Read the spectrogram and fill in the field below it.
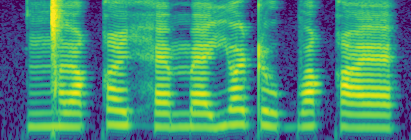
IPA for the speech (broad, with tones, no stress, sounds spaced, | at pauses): ŋ͡ǀ ɜ˨ q i˧ h æ˨ m æ˨ j ʌ˦ ʈ ʊ˨ b ʌ˧ q æ˨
